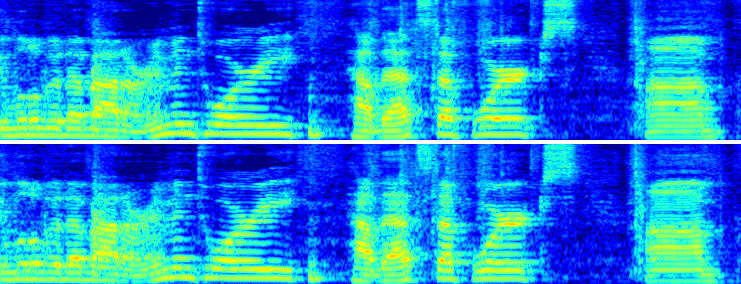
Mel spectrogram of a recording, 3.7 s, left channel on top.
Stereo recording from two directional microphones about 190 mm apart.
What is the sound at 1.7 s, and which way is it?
Speech, 10° right (ahead or behind).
